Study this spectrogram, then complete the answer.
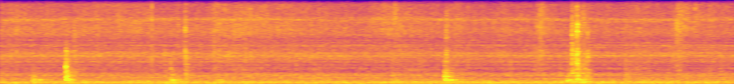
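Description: Flour and oil roux cooking in a pan, a steady close sizzle with occasional soft utensil taps and scrapes as it is stirred.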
